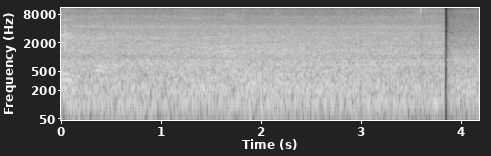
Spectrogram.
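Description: Steady city street traffic noise, an even wash of passing vehicles, broken by a brief sudden dropout near the end.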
